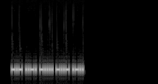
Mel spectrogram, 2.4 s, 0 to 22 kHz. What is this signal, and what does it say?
Morse code, heard as a keyed tone, about 69 wpm, 700 Hz. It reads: KF6XL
